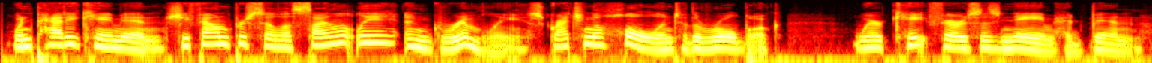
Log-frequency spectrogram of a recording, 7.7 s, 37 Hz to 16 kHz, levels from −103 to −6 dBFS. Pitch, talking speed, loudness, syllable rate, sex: 175 Hz, 180 wpm, -17 LUFS, 4.7 syllables/s, female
